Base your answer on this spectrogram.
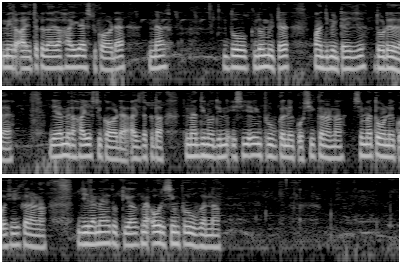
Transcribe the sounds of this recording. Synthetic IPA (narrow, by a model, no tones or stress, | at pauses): meːɾa̰ːʔəd͡ʒt̪əkd̪aːd͡ʒeːɽaːɦaːiːɛːsʈkɔːɾɖɛːmɛ̃ː | d̪oːkɪloːmiːʈəɾpəɲd͡ʒmɪnʈeːt͡ʃd̪oːɽeːd̪aːɛː | d͡ʒeːɽaːmeːɾaːɦaːiːɛːsʈikɔːɾɖɛ̰ːʔə̰d͡ʒt̪əkd̪aːt̪eːmɛ̃ːd̪ɪnõːd̪ɪnɪsiːɪmpɾuːʋkəɾnekoːʃɪʃkəɾaːnaːɪsiːmɛ̃ːt̪oːɽneːkoːʃɪʃkəɾaːnaːd͡ʒɪːlɛːmɛ̃ːt̪ʊʈːiaːkmɛ̰̃ːʔoːɾɪsiːɪmpɾuːʋkəɾnaː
